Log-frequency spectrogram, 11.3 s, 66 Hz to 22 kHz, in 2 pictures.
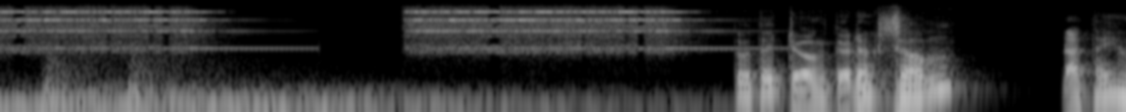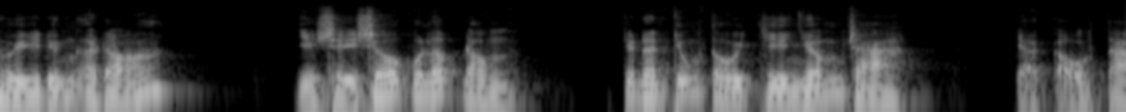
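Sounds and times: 
alarm clock ringing: 0:00.0 - 0:04.0
speech: 0:03.7 - 0:11.2.

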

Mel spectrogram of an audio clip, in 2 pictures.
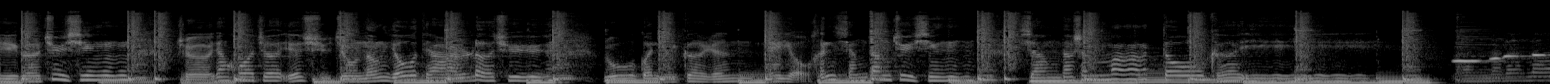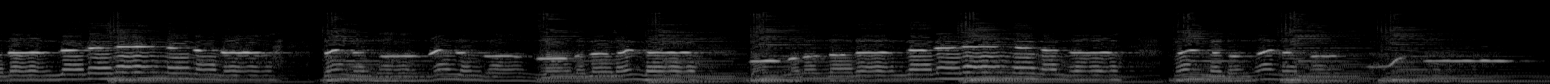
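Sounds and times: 
speech: 0:00.0 - 0:13.2
whistled melody in a light bouncy pop song: 0:04.4 - 0:05.7, 0:14.5 - 0:30.9.

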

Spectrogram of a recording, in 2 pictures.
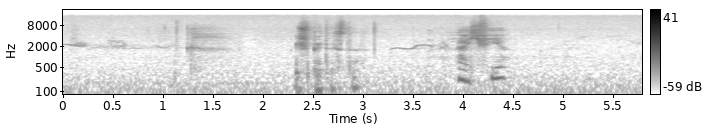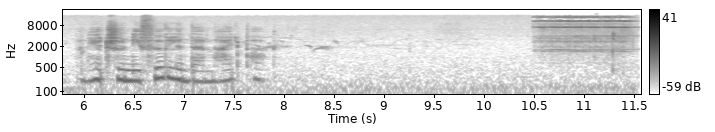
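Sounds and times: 
speech: 0:02.3 - 0:03.2, 0:04.0 - 0:04.6, 0:06.0 - 0:08.0
telephone ringing late at night: 0:10.5 - 0:11.5.

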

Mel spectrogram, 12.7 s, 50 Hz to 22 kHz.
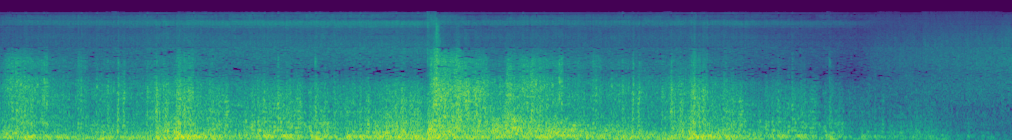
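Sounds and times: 
low thunder rumbling, radio drama thunderstorm effect: 0:00.0 - 0:12.6
pouring rain, radio drama thunderstorm effect: 0:00.0 - 0:12.6.

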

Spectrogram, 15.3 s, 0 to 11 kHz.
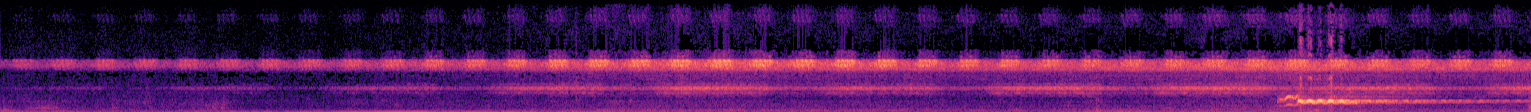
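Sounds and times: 
crickets and other night insects chirping in a garden: 0:00.1 - 0:15.3
brief louder call: 0:12.8 - 0:15.3.

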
